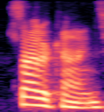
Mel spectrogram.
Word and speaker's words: cytokines: Cytokines, yes.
